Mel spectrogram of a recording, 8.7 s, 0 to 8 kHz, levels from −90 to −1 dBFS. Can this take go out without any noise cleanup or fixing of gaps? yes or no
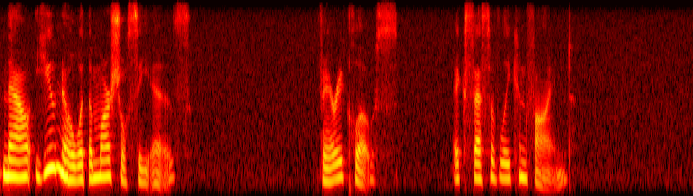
yes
